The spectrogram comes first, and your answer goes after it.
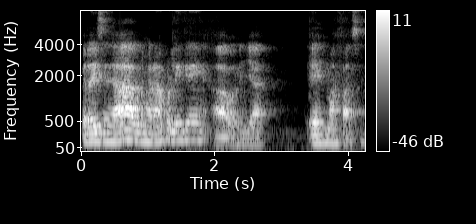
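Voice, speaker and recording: There is noticeable background noise and audible room echo as a man talks at a medium pitch. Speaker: podcast co-host. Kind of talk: casual chat.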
